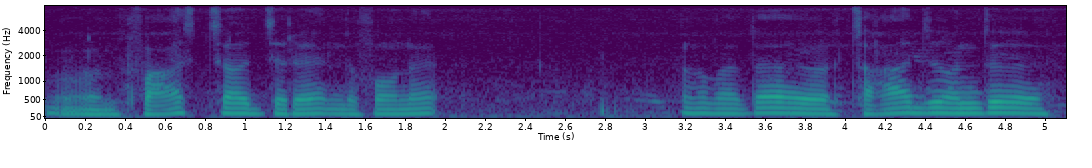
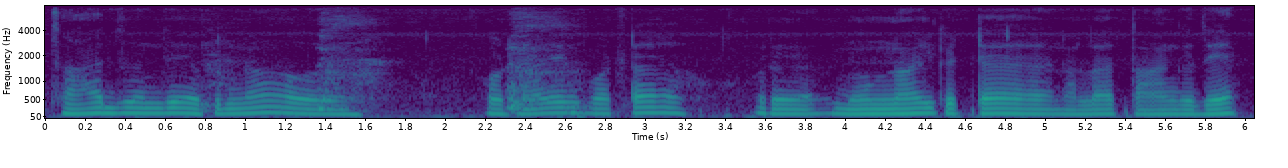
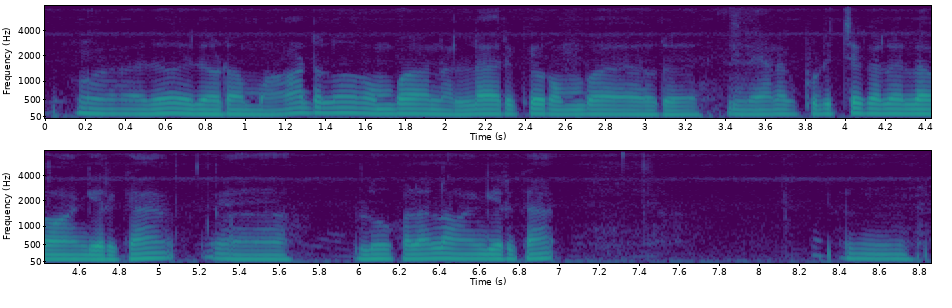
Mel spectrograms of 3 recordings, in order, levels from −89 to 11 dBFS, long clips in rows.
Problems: low volume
